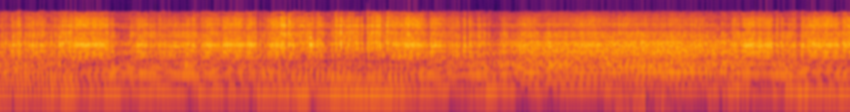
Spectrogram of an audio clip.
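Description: Classic Mini's A-series four-cylinder engine running at low revs, heard from inside the stripped race car's cabin, the revs rising and falling gently a couple of times as the car creeps along.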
